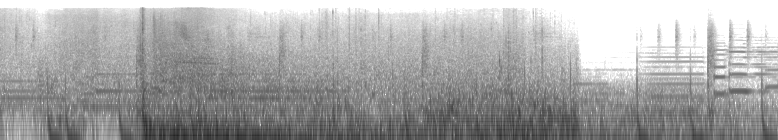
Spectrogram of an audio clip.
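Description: Ship cannons fire in Sea of Thieves, heavy booming blasts rolling into a sustained rumble, fading into lighter clanks and thuds at the end with no talking.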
